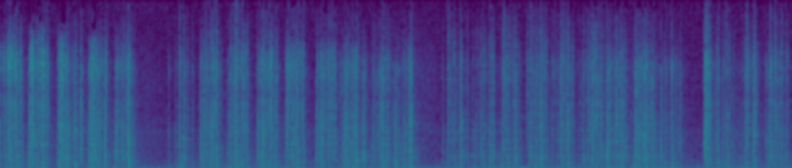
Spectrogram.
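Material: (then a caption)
Glitter. Both hands with black-painted nails make fast, dense taps and scratches across a flat, silver glitter-covered sheet. A rapid, crackly stream of bright clicks and scraping rasps comes in bursts with brief, quieter pauses between them.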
